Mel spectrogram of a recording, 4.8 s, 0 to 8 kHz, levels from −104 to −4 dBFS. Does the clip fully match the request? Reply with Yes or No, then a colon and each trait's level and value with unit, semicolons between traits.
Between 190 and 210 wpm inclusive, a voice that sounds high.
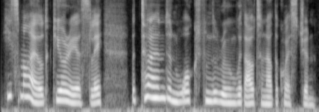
No: average, 165 wpm; high, 195 Hz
